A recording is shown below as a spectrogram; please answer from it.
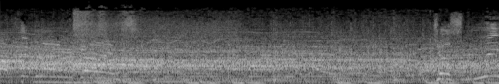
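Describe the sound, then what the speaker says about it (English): A crowd at an American Ninja Warrior Junior course cheering and whooping after a competitor's finish, a loud, sustained roar with a commentator talking over it. "Just listen to the crowd cheering, showing their appreciation for this resilient performance."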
